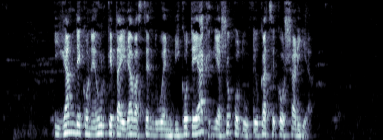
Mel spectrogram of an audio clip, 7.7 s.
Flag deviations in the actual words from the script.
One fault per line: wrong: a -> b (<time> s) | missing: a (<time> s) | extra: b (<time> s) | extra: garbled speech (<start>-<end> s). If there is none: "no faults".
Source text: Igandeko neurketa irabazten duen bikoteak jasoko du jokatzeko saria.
no faults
